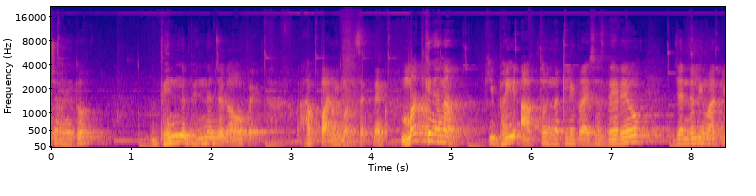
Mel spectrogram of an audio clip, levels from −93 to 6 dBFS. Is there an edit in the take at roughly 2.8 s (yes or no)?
no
